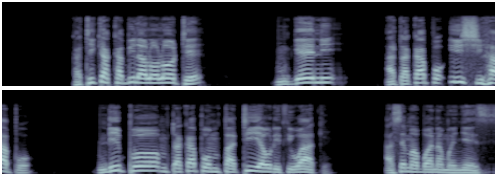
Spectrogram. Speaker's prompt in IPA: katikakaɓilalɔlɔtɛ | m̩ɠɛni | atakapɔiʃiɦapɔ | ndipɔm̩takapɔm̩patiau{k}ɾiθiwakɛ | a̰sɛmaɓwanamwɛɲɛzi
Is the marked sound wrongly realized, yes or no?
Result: yes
